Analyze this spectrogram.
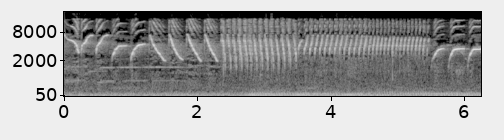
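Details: Canary singing a high-and-low (atas bawah) style song meant to stimulate silent canaries to roll: series of high swooping whistles, then long fast buzzy rolls before swooping notes return.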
